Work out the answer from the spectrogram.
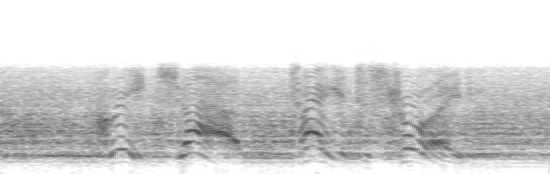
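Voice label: English bomb success mood high; speech; War Thunder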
